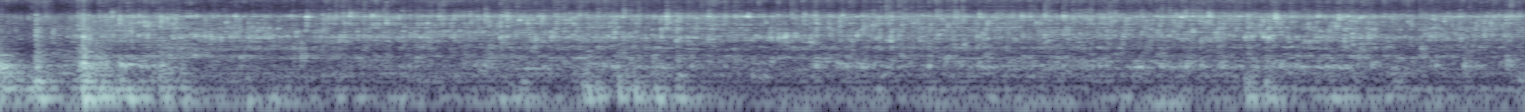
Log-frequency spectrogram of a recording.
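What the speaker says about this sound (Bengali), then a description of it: "মাছগুলো এখন ভালো করে ধোবো" Fish are rinsed under a running tap, with a steady close hiss of flowing water and small splashes as the fish are handled beneath the stream.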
